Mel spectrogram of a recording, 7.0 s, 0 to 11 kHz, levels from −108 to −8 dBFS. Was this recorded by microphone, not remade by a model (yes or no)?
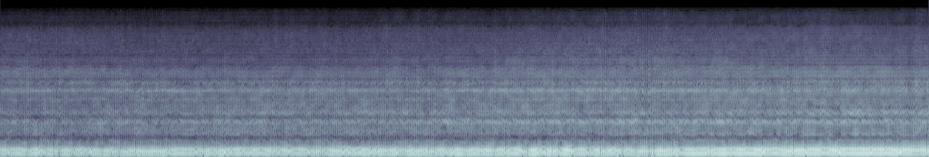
no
